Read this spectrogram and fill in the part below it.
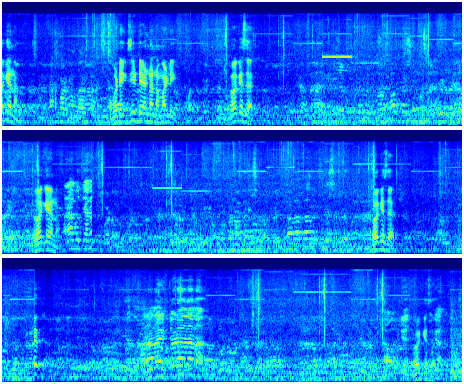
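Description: A crowd of men chatter close by in a room.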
